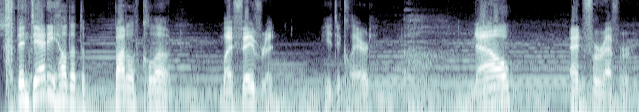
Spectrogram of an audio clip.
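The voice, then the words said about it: Lowered man's voice. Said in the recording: “Let me do that in a man voice instead of my squeaky boy voice. ... could you do that in a man voice instead of your boy's voice?”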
